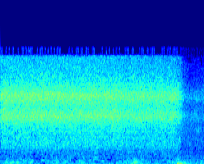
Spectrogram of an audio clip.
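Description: Tap water runs steadily into a kitchen sink as dinner plates are washed, a continuous close hiss that thins out and drops in level near the end, with no talking.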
